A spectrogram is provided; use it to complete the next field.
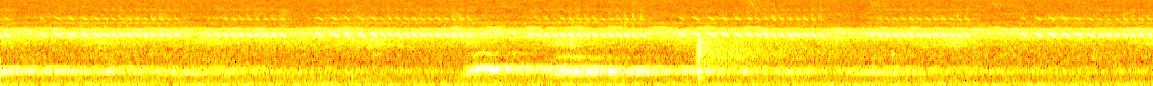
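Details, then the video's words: At night in Australian bush forest at Dharug National Park, an Australian boobook gives a single two-note boo-book, high then slightly lower, midway through. A loud, steady, pulsing high insect chorus continues throughout. "Boobook Owl Call - The sounds of an Australian Boobook calling at night"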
